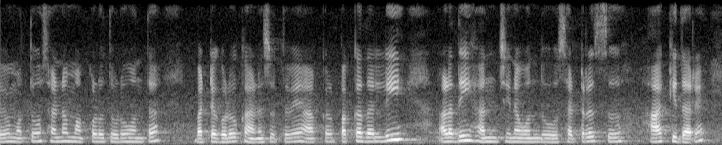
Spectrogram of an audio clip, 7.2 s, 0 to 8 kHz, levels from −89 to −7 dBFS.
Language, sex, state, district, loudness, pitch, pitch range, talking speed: Kannada, female, Karnataka, Koppal, -18 LUFS, 215 Hz, 205-235 Hz, 110 wpm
